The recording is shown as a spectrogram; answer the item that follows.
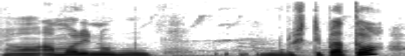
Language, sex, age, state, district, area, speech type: Odia, female, 30-45, Odisha, Bargarh, urban, spontaneous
